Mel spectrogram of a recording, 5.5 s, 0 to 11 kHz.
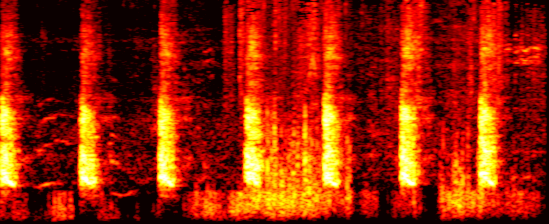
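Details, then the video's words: Rottweiler Carma v Eiche Park barking during protection training at the Victoria Rottweiler Club on November 15, 2020: seven loud, deep, regular barks about every 0.8 seconds, with a low rumble of handling noise between them. "Rottweiler protection training"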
